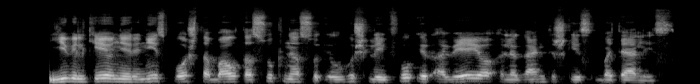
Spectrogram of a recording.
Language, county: Lithuanian, Šiauliai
